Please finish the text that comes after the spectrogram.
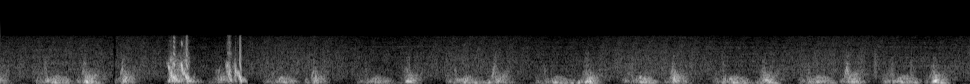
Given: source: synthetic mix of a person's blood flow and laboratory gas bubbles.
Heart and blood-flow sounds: Doppler ultrasound of blood flow; precordium
1.65-1.95 s: bubbles
2.24-2.48 s: bubbles
From the record:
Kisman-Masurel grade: 213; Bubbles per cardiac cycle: several, 3 to 8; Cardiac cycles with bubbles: 1 to 10%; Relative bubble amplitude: loud (0.450 to 0.775); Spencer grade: 1 (occasional bubble signal discernible with the cardiac motion signal, with majority of cardiac periods free of bubbles); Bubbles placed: anywhere in the cardiac cycle

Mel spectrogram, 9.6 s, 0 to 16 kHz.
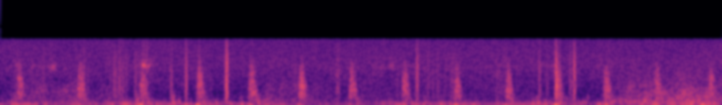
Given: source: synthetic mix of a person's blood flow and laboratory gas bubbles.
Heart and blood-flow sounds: Doppler ultrasound of blood flow; subclavian vein
no bubbles
From the record:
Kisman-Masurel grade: 000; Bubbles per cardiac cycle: 0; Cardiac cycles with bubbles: 0%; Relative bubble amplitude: no bubbles discernible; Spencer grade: 0 (complete lack of bubble signals)

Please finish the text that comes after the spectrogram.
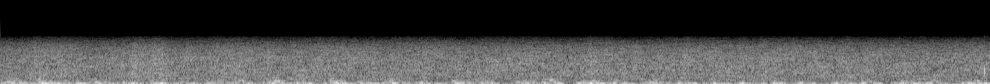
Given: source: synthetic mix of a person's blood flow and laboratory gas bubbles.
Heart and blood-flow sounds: Doppler ultrasound of blood flow; precordium
9.82-9.88 s: bubbles
From the record:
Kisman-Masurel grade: 213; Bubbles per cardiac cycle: several, 3 to 8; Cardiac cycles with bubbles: 1 to 10%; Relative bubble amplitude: loud (0.450 to 0.775); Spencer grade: 1 (occasional bubble signal discernible with the cardiac motion signal, with majority of cardiac periods free of bubbles); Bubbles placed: anywhere in the cardiac cycle

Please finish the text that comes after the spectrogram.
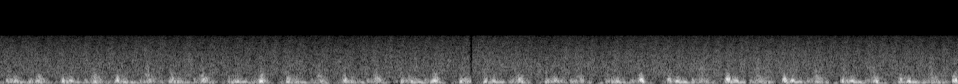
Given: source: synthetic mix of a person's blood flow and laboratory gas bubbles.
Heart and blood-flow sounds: Doppler ultrasound of blood flow; precordium
no bubbles
From the record:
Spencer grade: 0 (complete lack of bubble signals)

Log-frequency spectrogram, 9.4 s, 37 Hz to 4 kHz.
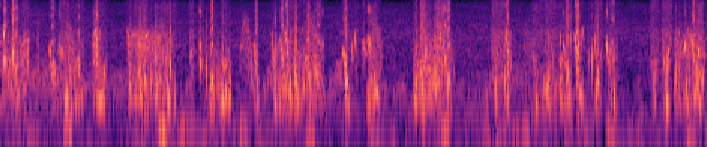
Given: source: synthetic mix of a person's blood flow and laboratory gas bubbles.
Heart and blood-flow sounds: Doppler ultrasound of blood flow; subclavian vein
0.00-0.40 s: bubbles
0.64-1.12 s: bubbles
1.20-1.42 s: bubbles
1.67-2.34 s: bubbles
2.51-2.59 s: bubbles
2.62-3.08 s: bubbles
3.31-3.46 s: bubbles
3.59-4.31 s: bubbles
4.52-4.77 s: bubbles
4.81-5.08 s: bubbles
5.48-6.03 s: bubbles
6.54-6.82 s: bubbles
7.08-8.23 s: bubbles
8.65-9.42 s: bubbles
From the record:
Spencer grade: 3 (all of the cardiac periods contain showers or single bubble signals, but not dominating or overriding the cardiac motion signals); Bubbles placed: anywhere in the cardiac cycle

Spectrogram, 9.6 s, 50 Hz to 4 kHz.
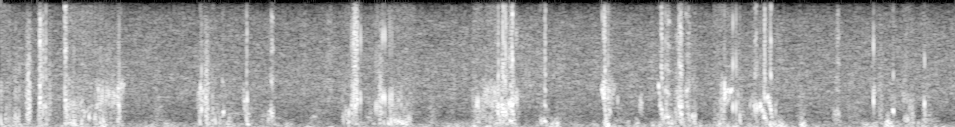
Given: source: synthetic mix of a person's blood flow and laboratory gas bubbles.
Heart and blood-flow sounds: Doppler ultrasound of blood flow; subclavian vein
0.00-0.21 s: bubbles
0.35-0.51 s: bubbles
0.64-1.24 s: bubbles
1.96-2.33 s: bubbles
2.42-2.52 s: bubbles
2.65-2.76 s: bubbles
3.41-3.62 s: bubbles
3.69-4.15 s: bubbles
4.71-5.19 s: bubbles
5.38-5.50 s: bubbles
5.97-6.21 s: bubbles
6.38-6.44 s: bubbles
6.56-6.98 s: bubbles
7.13-7.78 s: bubbles
8.32-8.42 s: bubbles
8.71-8.78 s: bubbles
8.88-9.16 s: bubbles
9.20-9.29 s: bubbles
From the record:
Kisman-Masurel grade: 342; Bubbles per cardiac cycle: rolling drumbeat, 9 or more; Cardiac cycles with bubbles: 100%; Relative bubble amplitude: moderate (0.250 to 0.450); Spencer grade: 3 (all of the cardiac periods contain showers or single bubble signals, but not dominating or overriding the cardiac motion signals); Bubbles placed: anywhere in the cardiac cycle

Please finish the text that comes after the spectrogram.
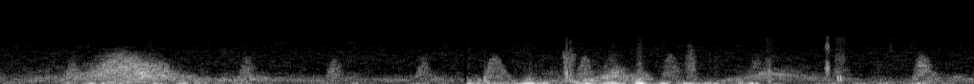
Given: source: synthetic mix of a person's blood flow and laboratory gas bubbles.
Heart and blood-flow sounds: Doppler ultrasound of blood flow; subclavian vein
5.62-5.79 s: bubbles
7.66-7.73 s: bubbles
8.24-8.30 s: bubbles
8.36-8.45 s: bubbles
From the record:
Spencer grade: 2 (many but less than half of the cardiac periods contain bubble signals, singularly or in groups); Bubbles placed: anywhere in the cardiac cycle

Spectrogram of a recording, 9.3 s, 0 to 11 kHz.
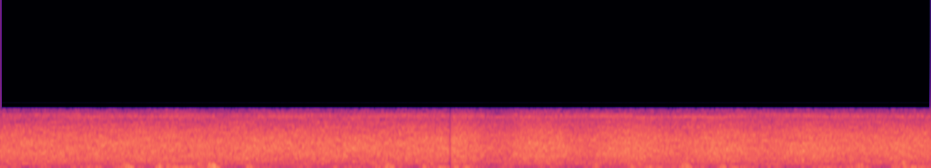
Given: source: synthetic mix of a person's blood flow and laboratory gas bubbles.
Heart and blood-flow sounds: Doppler ultrasound of blood flow; precordium
0.00-0.02 s: bubbles
From the record:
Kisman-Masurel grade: 211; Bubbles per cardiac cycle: several, 3 to 8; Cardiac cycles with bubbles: 1 to 10%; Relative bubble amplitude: barely perceptible (0.100 to 0.250); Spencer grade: 1 (occasional bubble signal discernible with the cardiac motion signal, with majority of cardiac periods free of bubbles); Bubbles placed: anywhere in the cardiac cycle

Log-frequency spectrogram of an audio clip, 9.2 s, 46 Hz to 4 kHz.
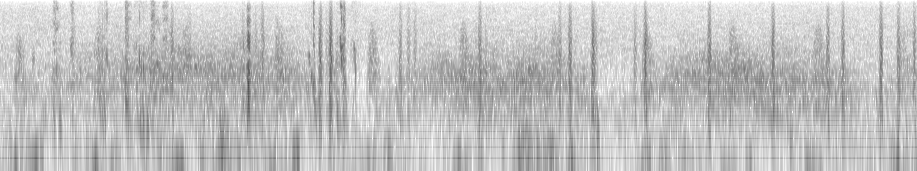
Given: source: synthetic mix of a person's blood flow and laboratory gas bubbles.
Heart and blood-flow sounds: Doppler ultrasound of blood flow; subclavian vein
0.32-0.36 s: bubbles
0.51-0.64 s: bubbles
0.69-0.82 s: bubbles
0.97-1.10 s: bubbles
1.16-1.70 s: bubbles
3.07-3.27 s: bubbles
3.30-3.63 s: bubbles
From the record:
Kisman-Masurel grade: 221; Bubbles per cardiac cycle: several, 3 to 8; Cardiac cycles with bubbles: 10 to 50%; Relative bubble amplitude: barely perceptible (0.100 to 0.250); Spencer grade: 2 (many but less than half of the cardiac periods contain bubble signals, singularly or in groups); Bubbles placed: anywhere in the cardiac cycle

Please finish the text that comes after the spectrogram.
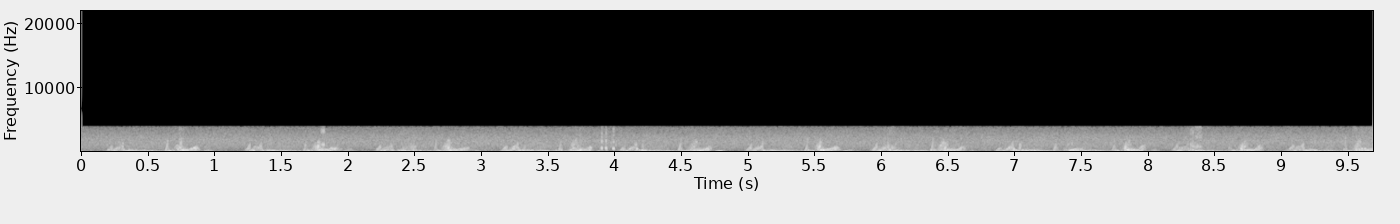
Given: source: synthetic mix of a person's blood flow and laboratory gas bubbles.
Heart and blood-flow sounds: Doppler ultrasound of blood flow; precordium
0.72-0.79 s: bubbles
1.79-1.85 s: bubbles
2.39-2.54 s: bubbles
3.62-4.05 s: bubbles
5.93-6.16 s: bubbles
8.30-8.42 s: bubbles
9.54-9.70 s: bubbles
From the record:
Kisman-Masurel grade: 122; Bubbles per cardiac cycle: 1 to 2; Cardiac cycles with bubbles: 10 to 50%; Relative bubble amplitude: moderate (0.250 to 0.450); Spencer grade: 2 (many but less than half of the cardiac periods contain bubble signals, singularly or in groups); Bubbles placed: anywhere in the cardiac cycle

